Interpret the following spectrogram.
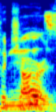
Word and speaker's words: Pachciarz: You said it perfect. Pachciarz. It's 2 syllables, pa and chars.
